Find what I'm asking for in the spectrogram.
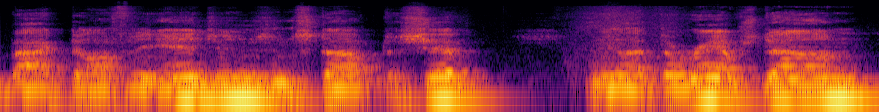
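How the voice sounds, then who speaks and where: A man with an American accent talks at a fairly slow pace in a medium pitch, his dark, mellow tone somewhat breathy and his intonation fairly even, with audible room echo around him. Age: 80s+. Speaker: war veteran. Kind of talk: testimony. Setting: livestream in Holland.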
